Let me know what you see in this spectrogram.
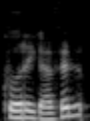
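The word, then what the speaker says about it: Coire Gabhail: BH, ça fait VE, c'est tout ce que je peux vous dire.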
